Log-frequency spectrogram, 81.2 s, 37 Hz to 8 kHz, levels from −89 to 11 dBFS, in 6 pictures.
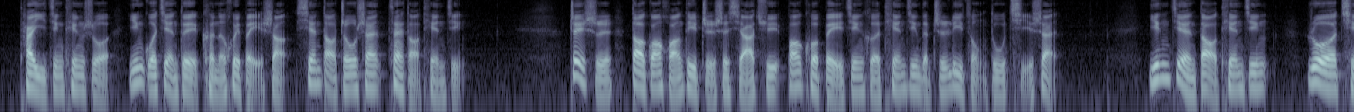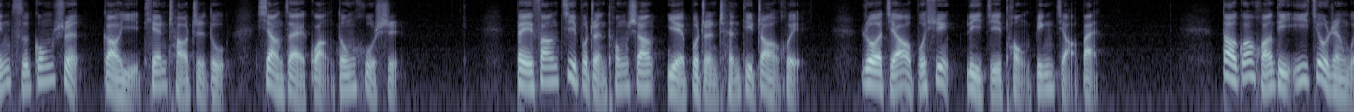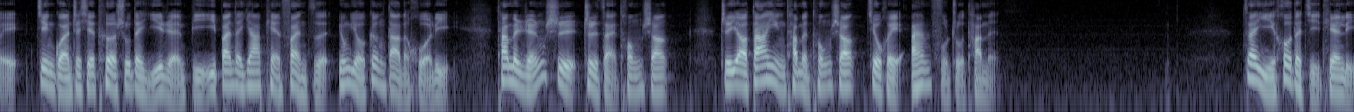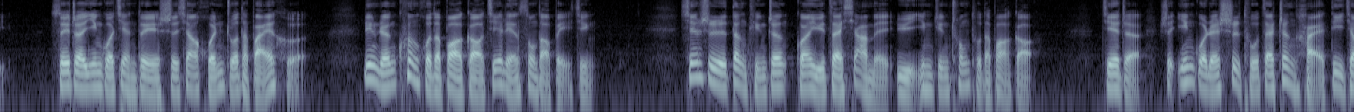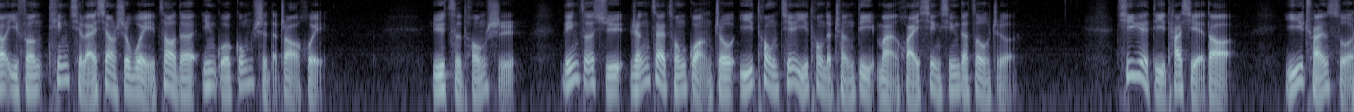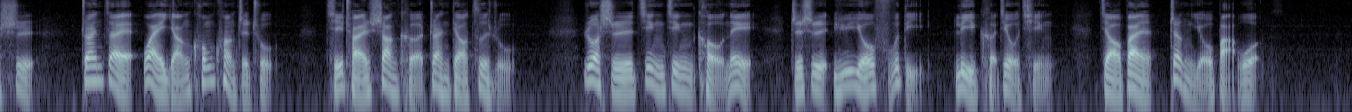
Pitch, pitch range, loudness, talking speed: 115 Hz, 100-130 Hz, -25 LUFS, 225 characters per minute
